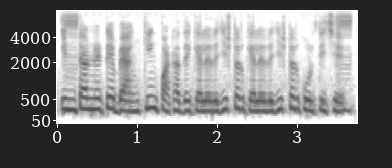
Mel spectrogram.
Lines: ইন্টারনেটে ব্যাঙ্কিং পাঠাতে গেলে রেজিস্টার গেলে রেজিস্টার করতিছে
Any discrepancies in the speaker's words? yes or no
no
